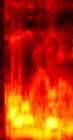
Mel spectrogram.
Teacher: قولم یہاں پر دیکھیے تنوین کے بعد حروف ادغام میں سے میم ہے، تو تنوین کو میم سے ملا کر غنہ کے ساتھ پڑھیں گے، اس کو ادغام ناقص کہتے ہیں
